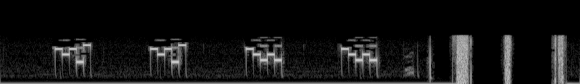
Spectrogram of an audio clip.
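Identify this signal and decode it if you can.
Five-tone selective call (ZVEI), heard as quick runs of five tones, tones of about 70 ms. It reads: 85810 85810 85252 85252
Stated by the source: ZVEI five-tone selective call 85259, received by SDR.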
